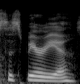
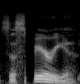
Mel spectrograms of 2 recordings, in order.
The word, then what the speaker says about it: Suspiria: And you spoke on, I don't want to mispronounce the movie that influenced. – Oh, it's called Suspiria. – Suspiria.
